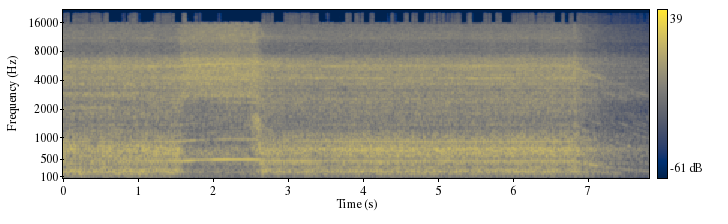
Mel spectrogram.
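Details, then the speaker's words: Kärcher WD 2 shop vacuum after motor bearing replacement and turbine cleaning: steady even airy roar and clean mid-pitched hum, then wind-down; earlier loud roar cured by the turbine cleaning. "таки да чистка турбины нам дала положительный результат"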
